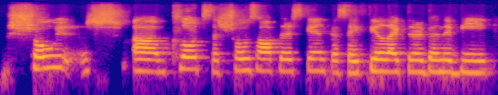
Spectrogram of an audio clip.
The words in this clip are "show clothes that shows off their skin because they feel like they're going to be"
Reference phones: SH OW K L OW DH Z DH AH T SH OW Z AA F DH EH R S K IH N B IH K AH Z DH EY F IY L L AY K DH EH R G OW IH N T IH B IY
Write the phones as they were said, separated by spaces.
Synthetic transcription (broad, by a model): SH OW K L OW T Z DH AH T SH OW Z AA F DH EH R S K IH N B K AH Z DH EY F IY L L AY K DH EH R G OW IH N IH B IY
